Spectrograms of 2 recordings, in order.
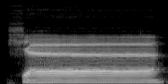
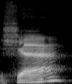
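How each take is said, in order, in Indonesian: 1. Vokalnya dibaca dengan panjang sedang. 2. Vokalnya dibaca pendek. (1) "dibaca juga dengan tawassud" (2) "ma'al qasar, dengan qasar"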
